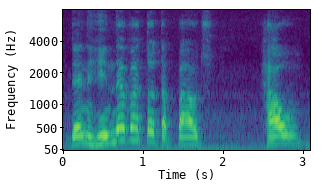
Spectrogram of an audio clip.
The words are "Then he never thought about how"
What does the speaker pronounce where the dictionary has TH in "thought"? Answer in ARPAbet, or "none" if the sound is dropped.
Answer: T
